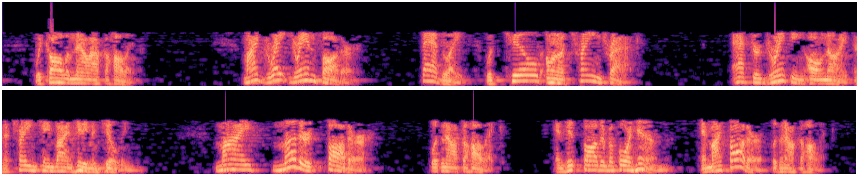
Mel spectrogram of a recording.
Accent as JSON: {"language": "English", "town": "Atlanta", "region": "Georgia", "country": "United States", "tie": "born or raised there", "said": "I was raised in Atlanta, Georgia. I think I mentioned the other Wednesday evening. And I was raised in a Christian home."}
